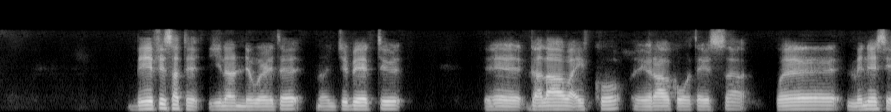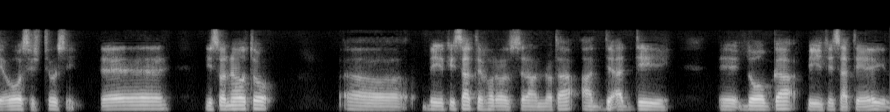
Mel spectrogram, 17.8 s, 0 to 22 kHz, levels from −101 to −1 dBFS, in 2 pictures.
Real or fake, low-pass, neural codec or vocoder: fake; 7.2 kHz; codec, 16 kHz, 1.1 kbps, Voila-Tokenizer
